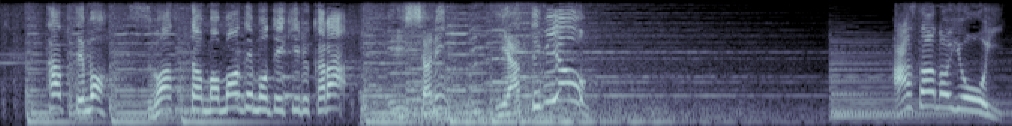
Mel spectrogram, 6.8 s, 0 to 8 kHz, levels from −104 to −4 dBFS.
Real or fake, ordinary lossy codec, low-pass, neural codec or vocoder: real; none; 7.2 kHz; none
